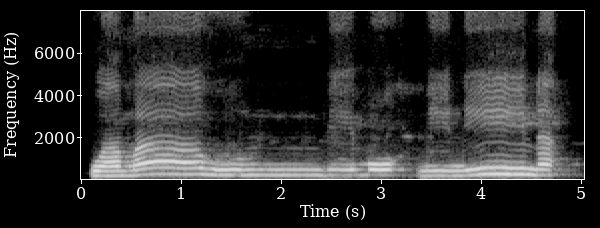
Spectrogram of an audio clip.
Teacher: Guna masuk ke rongga hidung dan agak ditahan ya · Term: Mim sukun bertemu ba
